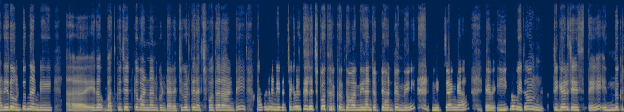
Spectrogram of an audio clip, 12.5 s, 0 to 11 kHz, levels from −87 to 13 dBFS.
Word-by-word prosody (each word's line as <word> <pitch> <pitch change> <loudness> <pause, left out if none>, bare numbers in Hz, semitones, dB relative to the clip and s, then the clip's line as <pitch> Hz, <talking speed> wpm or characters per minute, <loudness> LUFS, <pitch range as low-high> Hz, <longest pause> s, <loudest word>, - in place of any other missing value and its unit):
అదేదో 260 +6 +3
ఉంటుందండి. 255 -3 0 0.5
ఆహ్, 110 -2 0 0.2
ఏదో 250 +3 +3 0.2
బతుకు 220 +5 -2
జట్కాబండనుకుంటా. 245 -5 0
రెచ్చగొడితే 235 +6 -2
రెచ్చిపోతారా? 230 +1 -1
అంటే 260 +7 -5 0.4
"అవునండి. 270 0 0
రెచ్చగొడితే 285 +5 0
రెచ్చిపోతారు 290 -1 +2
కొంతమంది" 240 -1 +2
అని 255 0 -1
చెప్పి 245 +2 +1
అంటుంది. 230 -1 +1 0.6
నిజంగా 245 +3 +2 0.5
ఏవి 215 -1 +4 0.2
ఇగో 280 +5 0
మీద 275 +2 0 0.5
ట్రిగ్గర్ 265 +1 +3
చేస్తే 240 -2 +1 0.3
ఎందుకు 250 +4 -3
245 Hz, 110 wpm, -20 LUFS, 230-270 Hz, 0.6 s, ఏవి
